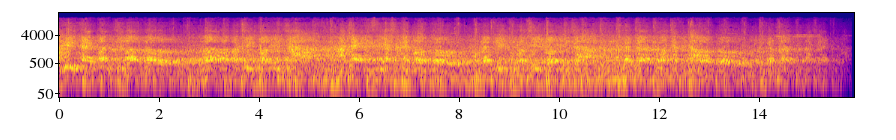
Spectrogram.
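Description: A large crowd of fans sings a chant loudly in a stadium.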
